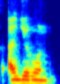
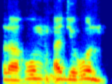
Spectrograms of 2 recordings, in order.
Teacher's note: Ro yang berharokat domah itu tebal tafkhim.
